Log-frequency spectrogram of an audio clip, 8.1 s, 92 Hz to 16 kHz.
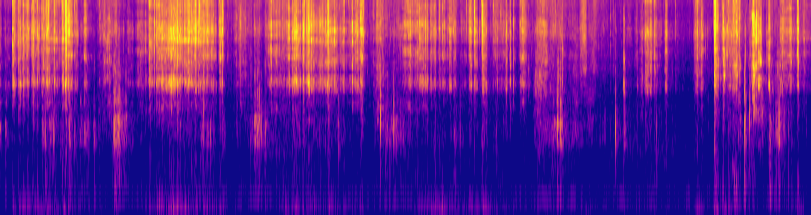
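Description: A solid, rounded, dry blue-purple marbled soap held in the hand is shaved with a utility blade, and flakes crack off with each stroke. Repeated bright, crackly cutting scrapes with short, dry snaps carry a strong tone near 2 kHz over a low rumble.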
